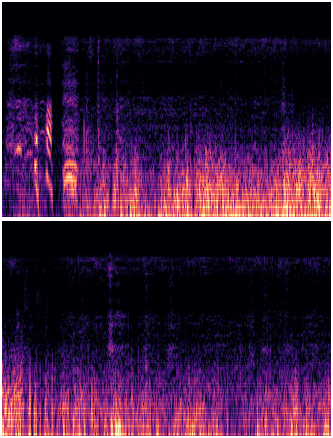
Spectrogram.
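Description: A Graziella city bike descending a dry, rutted dirt trail at speed: a continuous rumble and rattle of tyres and frame over the ground, mixed with wind buffeting the microphone.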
